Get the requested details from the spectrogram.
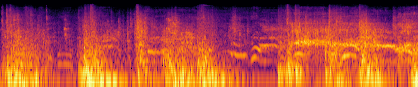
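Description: Hands bang against a wooden wall.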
